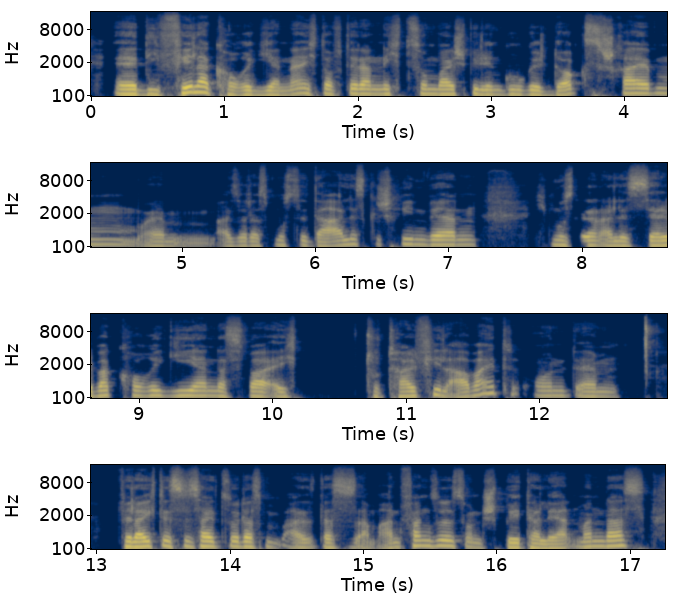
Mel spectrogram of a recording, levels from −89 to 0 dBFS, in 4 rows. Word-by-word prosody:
äh, 155 -1 +7
die 145 0 -2
Fehler 200 +1 +7
korrigieren, 135 -3 -1
ne? 170 +4 -1
Ich - - -5
durfte 160 0 +1
dann 160 -2 +4
nicht 155 0 -4
zum 160 -1 -2
Beispiel 150 0 +2
in 140 -1 -1
Google 140 -3 0
Docs 140 +10 -1
schreiben, 175 -1 0
ähm, 70 - -9
also, 130 +1 -8
das 135 +3 -7
musste 150 -1 -8
da 130 -1 -2
alles 170 +4 -3
geschrieben 170 0 -6
werden. 165 0 +1 0.4
Ich - - -26
musste 155 -2 -4
dann 150 - 0
alles 140 -2 -1
selber 150 +3 +2
korrigieren. 165 -1 -1
Das 150 +1 -4
war 150 -2 +3
echt 140 - -5 0.5
total 150 +3 -2
viel 190 -1 -2
Arbeit 210 - -2
und, 165 -1 -7
ähm, 145 -1 -4 0.5
vielleicht 170 +1 +6
ist 185 - +2
es 170 - -1
halt 170 -2 +5
so, 175 - +1
dass 170 -3 +3
m 155 - -11
al 75 0 -4
dass 145 -3 -3
es - - -6
am - - -7
Anfang 190 +6 -1
so 195 +1 +1
ist 185 -2 0
und 145 -5 -5
später 145 -2 0
lernt 125 +3 0
man 170 +2 -1
das, 190 +1 +2
155 Hz, 195 wpm, -25 LUFS, 140-170 Hz, 0.5 s, äh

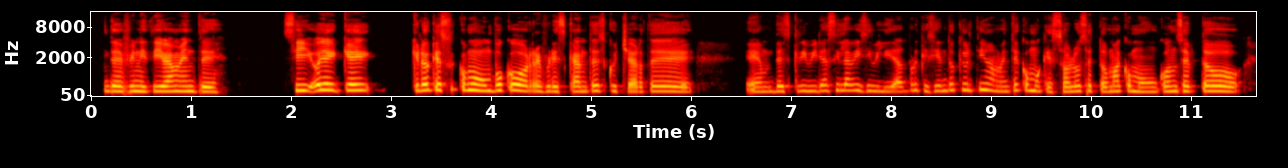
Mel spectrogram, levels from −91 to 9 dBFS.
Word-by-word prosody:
Definitivamente. 220 -2 +2 0.5
Sí, 255 -3 +2
oye, 265 -1 +6
que 265 0 +4 0.3
creo 260 +2 +5
que - - +2
es 270 - -4
como 270 -2 +4
un 240 0 -1
poco 255 -2 +5
refrescante 215 0 -1
escucharte, 220 -2 -2 0.5
em, 205 0 -6
describir 225 +1 -4
así 240 +2 -6
la 255 0 -2
visibilidad, 225 -4 -5
porque 255 -3 -8
siento 235 +5 -6
que 275 - -4
últimamente 260 -3 -4
como 245 -3 -2
que 195 - -7
solo 205 +4 -2
se 235 0 -4
toma 220 +2 -3
como 205 -4 -2
un 200 - -6
concepto 220 -1 0
225 Hz, 150 wpm, -24 LUFS, 215-250 Hz, 0.5 s, oye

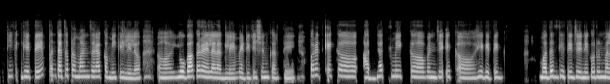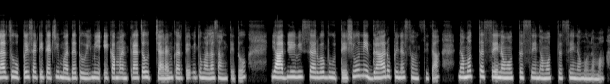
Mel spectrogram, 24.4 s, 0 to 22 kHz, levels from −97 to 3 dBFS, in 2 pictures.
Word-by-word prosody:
ठीक 270 0 -10
घेते, 250 +1 +2
पण - - -5
त्याचं 270 +1 +4
प्रमाण 255 -2 0
जरा 255 0 +2
कमी 220 -3 0
केलेलं 205 -3 +1 0.4
अ, - - -4 0.3
योगा 245 +2 +7
करायला 245 -4 +5
लागले, 200 -1 +2
मेडिटेशन 225 +2 0
करते, 205 0 -3 0.3
परत 300 +2 0
एक 290 +1 -2
आध्यात्मिक 260 0 -1
अ, 240 -2 +2
म्हणजे 235 0 +1
एक 250 -2 -6
अ, 210 -1 -1
हे 250 +3 0
घेते, 225 -1 -1 0.8
मदत 235 +2 +5
घेते 240 -2 0
जेणेकरून 235 0 +2
मला 230 -1 +5
झोपेसाठी 235 0 -2
त्याची 225 +2 -1
मदत 215 -1 -1
होईल. 200 -1 -2
मी 220 -1 0
एका 215 0 -1
मंत्राचं 215 +1 -1
उच्चारण 105 - -2
करते, 205 0 -3
मी 220 - -8
तुम्हाला 210 -2 0
सांगते 195 -2 -4
तो, 245 - -4 0.5
"या 225 -2 +8
देवी 240 +2 +1
सर्वभूतेषु 225 +1 -2
निद्रारूपेण 235 -1 0
संस्थिता, 200 -2 -4 0.4
नमस्तस्यै 245 +1 0
नमस्तस्यै 215 0 0
नमस्तस्यै 205 +1 -2
नमो 190 -1 -1
नमः" 180 +1 -3
225 Hz, 125 wpm, -23 LUFS, 210-245 Hz, 0.8 s, या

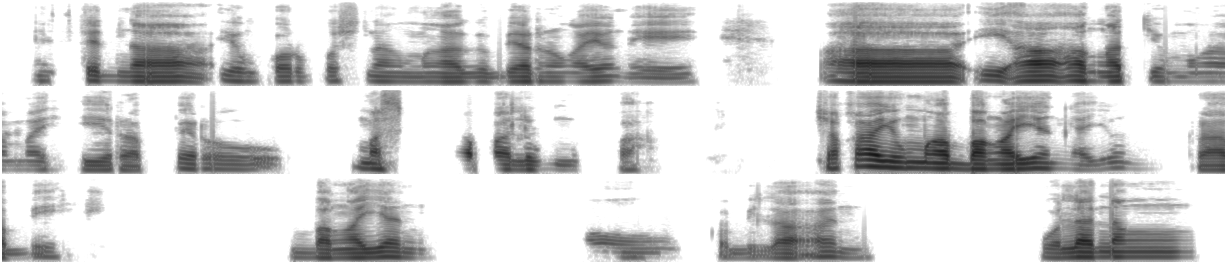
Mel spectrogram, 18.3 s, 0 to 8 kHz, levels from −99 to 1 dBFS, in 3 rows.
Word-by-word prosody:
Instead 130 0 -10
na 120 -2 0
yung 125 -3 -8
purpose 125 +2 -12
ng 120 -2 -9 0.2
mga 115 -1 -6
gobyerno 115 0 -6
ngayon, 120 +2 -6
eh, 105 0 -12 0.6
ah, 115 -2 +5
iaangat 130 -2 +2 0.2
yung 115 - -18
mga 115 0 -13
mahirap, 110 -2 -10 0.2
pero 125 -3 -9 0.4
mas - - -4
ipapalugmok 115 -2 -7
pa. - - -16 0.9
'Tsaka 185 +7 +6
yung 160 -2 +4
mga 145 -2 +8
bangayan 130 +2 +4
ngayon, 130 +5 -14 0.3
grabe. 110 +3 -6 1.2
Bangayan, 115 +2 -1 0.9
oo, 120 -3 -15 0.2
kabilaan. 110 +2 -7 0.8
Wala 120 +2 +3
ng 130 0 -3
120 Hz, 95 wpm, -23 LUFS, 115-130 Hz, 1.2 s, mga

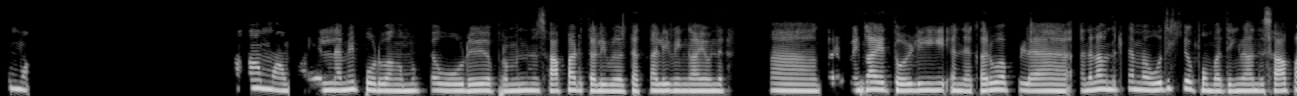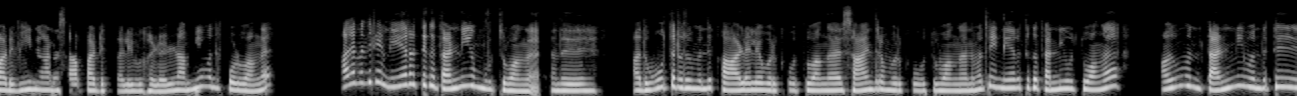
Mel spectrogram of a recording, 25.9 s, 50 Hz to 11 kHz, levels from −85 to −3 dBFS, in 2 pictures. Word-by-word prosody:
ம்மா 210 -2 -1 2.3
ஆமா, 230 -5 +2
ஆமா. 185 - -8 0.2
எல்லாமே 200 +2 +2
போடுவாங்க. 185 -2 +2
முட்டை 185 +1 -6 0.2
ஓடு, 180 0 +2 0.2
அப்புறம் 180 0 -1
வந்து 190 +1 +1
இந்த 185 - -1
சாப்பாட்டு 190 +2 +1
கழிவுகள் 175 0 +2
தக்காளி, 185 +1 0
வெங்காயம் 180 0 +1
வந்து 180 -1 0 0.5
அ - - -1 0.5
கருவப் 290 -8 -13
வெங்காயத் 205 0 +1
தொழி, 190 +1 +2 0.2
அந்த 180 -2 +1
கருவேப்பிலை. 190 -1 0 0.4
அதெல்லாம் 200 +4 +1
வந்துட்டு 210 +1 -2
நம்ம 205 -2 +1
ஒதுக்கி 230 +3 -3
வைப்போம் 190 -4 0
பார்த்தீங்களா? 180 +1 +1
அந்த 180 0 0
சாப்பாடு 185 +1 +2
வீணான 200 -2 +1
சாப்பாட்டு 180 +1 -1
கழிவுகள் 175 0 -1
எல்லாமே 200 +7 +2
வந்து 260 -3 -4
போடுவாங்க. 185 -1 +2 0.8
அதே 360 +6 0
மாதிரி 425 +1 -2
நேரத்துக்கு 340 0 0
தண்ணியும் 275 +3 +2
ஊத்துவாங்க. 185 -4 +1 0.2
அது 185 0 +2 0.7
அது 195 0 +2
ஊத்துறதும் 255 -3 +2
வந்து 245 +2 +2
காலையில் 195 +1 +3
ஒருக்க 185 0 -3
ஊத்துவாங்க. 185 0 +1 0.2
சாயந்தரம் 200 +2 +2
ஒருக்க 185 -1 -4
ஊத்துவாங்க. 185 0 0
அந்த 185 - +1
மாதிரி 260 +7 -2
நேரத்துக்கு 255 0 +1
தண்ணி 210 +2 +3
ஊத்துவாங்க. 220 +1 0 0.6
அதுவும் 280 +1 -1
தண்ணி 245 +11 +2
வந்துட்டு, 250 +3 +1
195 Hz, 135 wpm, -23 LUFS, 180-225 Hz, 2.3 s, காலையில்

